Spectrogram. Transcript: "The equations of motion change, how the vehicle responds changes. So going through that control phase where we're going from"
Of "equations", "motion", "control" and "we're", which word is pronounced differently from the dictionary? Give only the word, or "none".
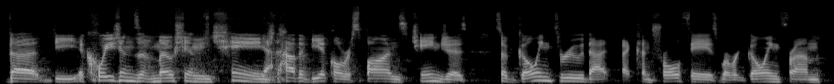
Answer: none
